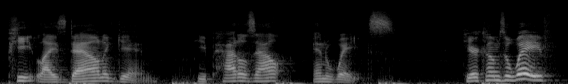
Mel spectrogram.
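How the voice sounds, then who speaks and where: A young adult man reads a children's picture book aloud in an indoor studio, speaking slowly and with liveliness in a voice on the high side. As host, he tells the story in a measured, expressive way and lifts the quoted lines.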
